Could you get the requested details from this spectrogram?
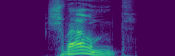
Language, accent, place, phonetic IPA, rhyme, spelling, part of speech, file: German, Germany, Berlin, [ʃvɛʁmt], -ɛʁmt, schwärmt, verb, De-schwärmt.ogg
- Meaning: inflection of schwärmen: 1. third-person singular present 2. second-person plural present 3. plural imperative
